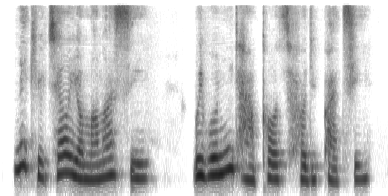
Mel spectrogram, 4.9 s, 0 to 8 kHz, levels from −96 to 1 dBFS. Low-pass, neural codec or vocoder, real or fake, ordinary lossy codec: none; codec, 16 kHz, 1.1 kbps, Voila-Tokenizer; fake; none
